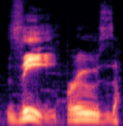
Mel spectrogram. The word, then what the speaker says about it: Bruz: do you spell that b-r-u-z bruise bruised beers it's the best of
